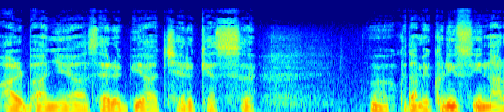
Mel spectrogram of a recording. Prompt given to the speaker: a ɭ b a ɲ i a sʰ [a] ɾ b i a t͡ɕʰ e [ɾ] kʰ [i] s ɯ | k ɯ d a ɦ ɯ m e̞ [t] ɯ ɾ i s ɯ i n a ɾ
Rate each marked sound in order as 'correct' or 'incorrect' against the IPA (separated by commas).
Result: incorrect, correct, incorrect, incorrect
